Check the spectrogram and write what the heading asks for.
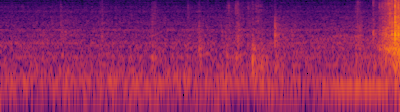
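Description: Faint rubbing and light clicks of a felt-tip marker drawing on a latex balloon and of the balloon sculpture being handled. A man's voice starts right at the end.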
